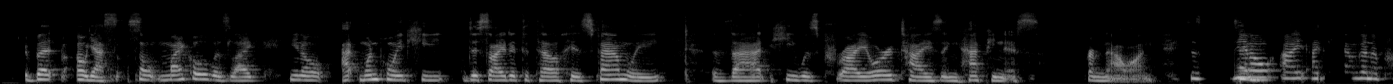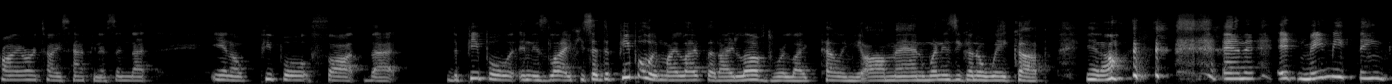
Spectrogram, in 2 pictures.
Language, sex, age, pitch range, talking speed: English, female, 40-59, 190-250 Hz, 170 wpm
